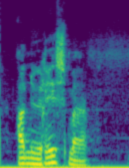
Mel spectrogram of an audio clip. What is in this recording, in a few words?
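"aneurysma", Dutch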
